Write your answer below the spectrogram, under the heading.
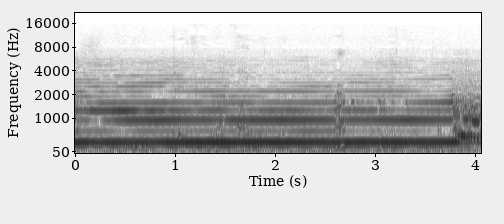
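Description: Shofar blown in one long, steady blast of nearly four seconds, with a bright, buzzy tone, lifting briefly in pitch just before it cuts off.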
